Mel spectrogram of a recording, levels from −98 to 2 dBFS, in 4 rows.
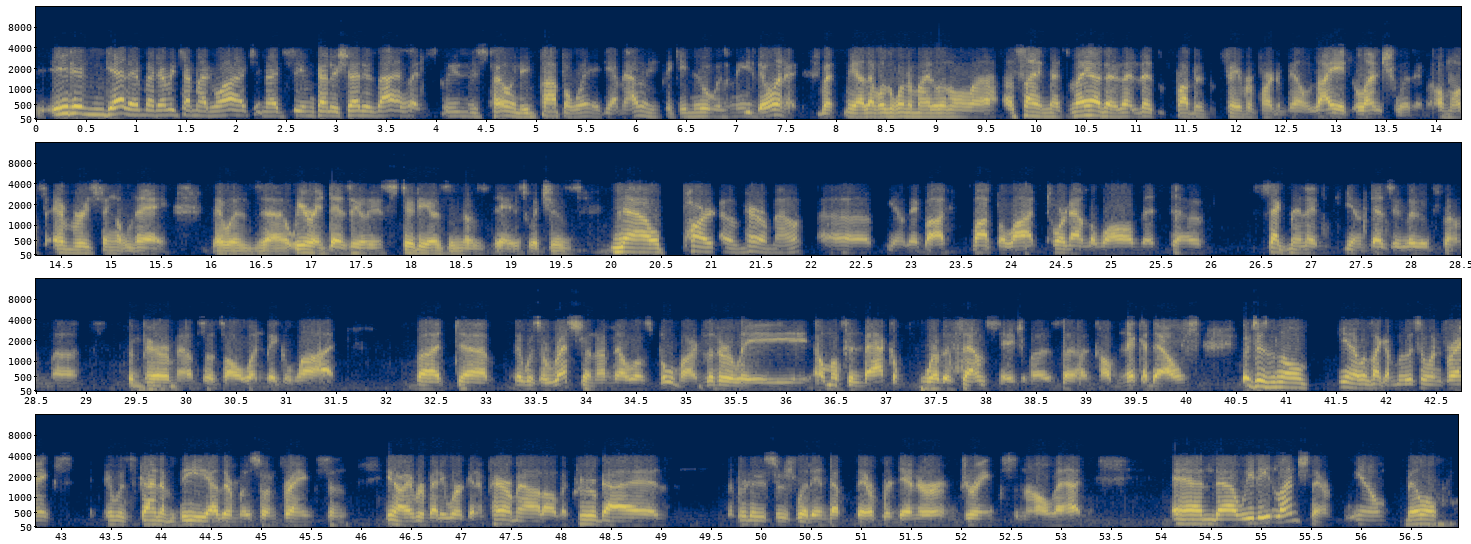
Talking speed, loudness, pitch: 200 wpm, -21 LUFS, 135 Hz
